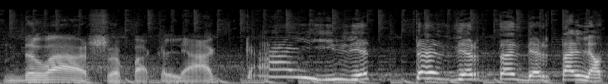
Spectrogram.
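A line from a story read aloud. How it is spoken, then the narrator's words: Laughing. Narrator (Russian): Он засмеялся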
